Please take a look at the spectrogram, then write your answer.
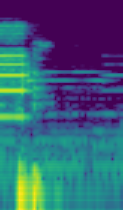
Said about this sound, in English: What's the alarm? Wow, alarm, people.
